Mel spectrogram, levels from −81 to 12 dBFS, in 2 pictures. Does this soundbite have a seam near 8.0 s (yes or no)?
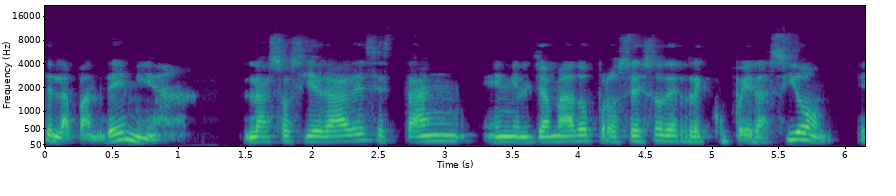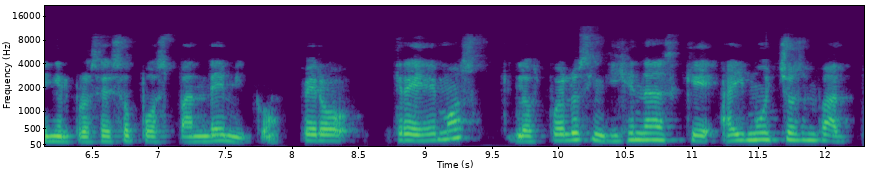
no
